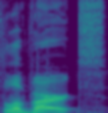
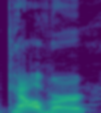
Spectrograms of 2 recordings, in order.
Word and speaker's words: LeVert: I completely butchered Karis LeVert's name, and I called him Calvert.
